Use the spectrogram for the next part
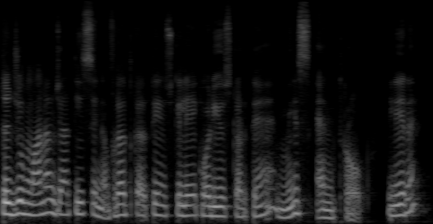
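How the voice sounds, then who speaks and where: Woman teacher, low voice, slow, mellow tone, spells words letter by letter, keeps checking students follow. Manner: repeats words and spells them letter by letter, checks understanding often. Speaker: English teacher. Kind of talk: slow classroom vocabulary lesson.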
